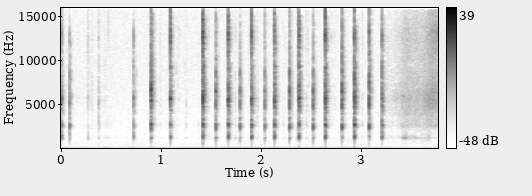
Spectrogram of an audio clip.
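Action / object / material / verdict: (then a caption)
scrape / frosted glass spray bottle with metal cap / glass / none. Long nails scratch and rub along the side of a partly filled frosted glass mist spray bottle with a metal cap. About nineteen quick, bright, dry ticks and scrapes come in an uneven run, each dying almost instantly over a steady low hum. The clip ends with a soft airy hiss.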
